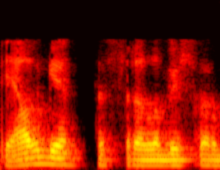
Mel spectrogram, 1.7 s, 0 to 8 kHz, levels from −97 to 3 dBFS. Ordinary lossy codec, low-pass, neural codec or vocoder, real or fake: AAC, 16 kbps; 7.2 kHz; none; real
